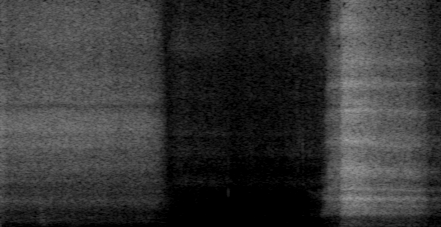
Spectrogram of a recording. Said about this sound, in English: second podcast in a row that we do a breathing exercise.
